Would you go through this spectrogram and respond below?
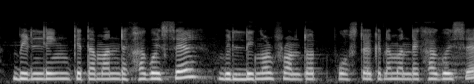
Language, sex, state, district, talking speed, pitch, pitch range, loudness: Assamese, female, Assam, Kamrup Metropolitan, 115 wpm, 255 Hz, 250-260 Hz, -16 LUFS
